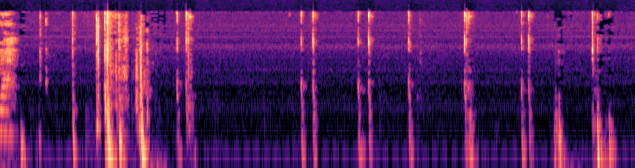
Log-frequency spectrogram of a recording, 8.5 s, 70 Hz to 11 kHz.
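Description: Computer mouse clicking: short sharp clicks, often in quick press-and-release pairs, repeating roughly every 0.7 s through the second half, as blocks and wires are dragged on screen. A brief laugh comes at the very start.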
